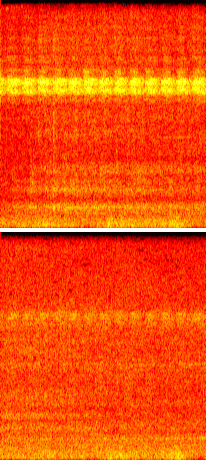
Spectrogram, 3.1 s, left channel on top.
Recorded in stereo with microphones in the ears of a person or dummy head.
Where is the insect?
85° left.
